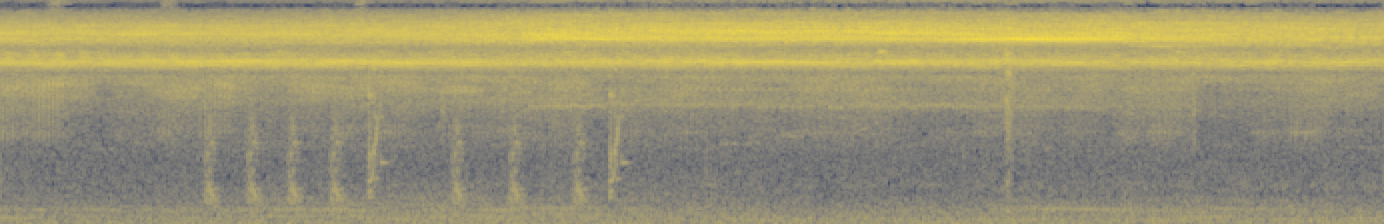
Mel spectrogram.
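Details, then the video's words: Katydids, known locally as caricangkas, calling in a jungle setting: a steady shrill, hissing drone of high tones runs throughout, overlaid early by a series of short, evenly spaced knocking notes and one brief sharp chirp. "bunyi caricangkas katydids bush crickets"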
